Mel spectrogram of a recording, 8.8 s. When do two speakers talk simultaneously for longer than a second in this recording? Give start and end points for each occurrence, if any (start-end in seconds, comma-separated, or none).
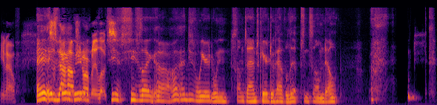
0.9-2.4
